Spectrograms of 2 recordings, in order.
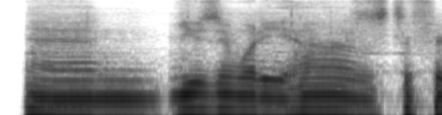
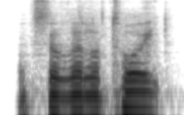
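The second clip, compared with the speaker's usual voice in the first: put-on a quick jokey stab at an Australian accent; playful put-on Australian accent. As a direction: toss it off in a mock Australian accent. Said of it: "That was my Australian accent".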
